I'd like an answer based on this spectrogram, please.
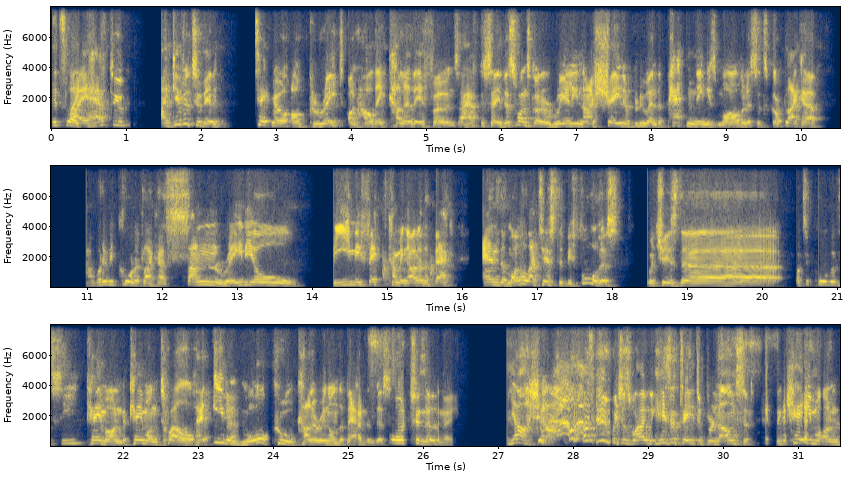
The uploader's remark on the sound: Recorded via Skype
